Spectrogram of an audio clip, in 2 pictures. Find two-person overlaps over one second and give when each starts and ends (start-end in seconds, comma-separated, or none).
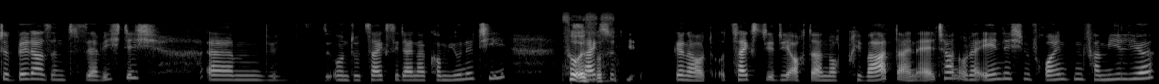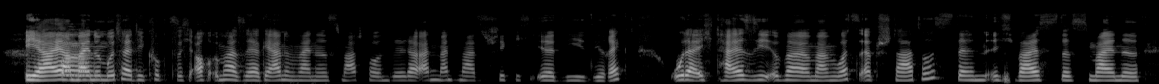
none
